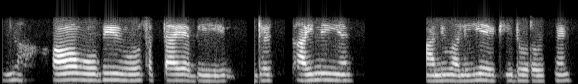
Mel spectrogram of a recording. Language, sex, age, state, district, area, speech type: Urdu, female, 30-45, Uttar Pradesh, Mau, urban, conversation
